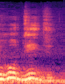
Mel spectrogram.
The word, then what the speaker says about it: Rude ID: Só que a pronúncia Rude ID ficou batizada de Rudid, né?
